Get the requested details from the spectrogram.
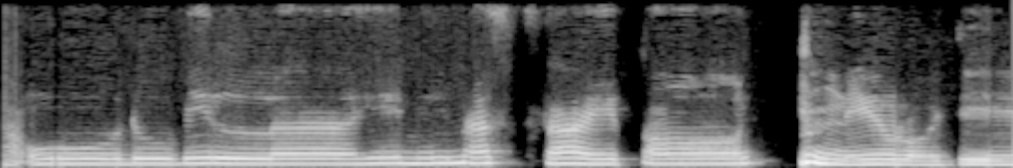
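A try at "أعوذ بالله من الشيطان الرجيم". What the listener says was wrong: Shinnya mana? A'udzu billahi minasy shin. A'udzu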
